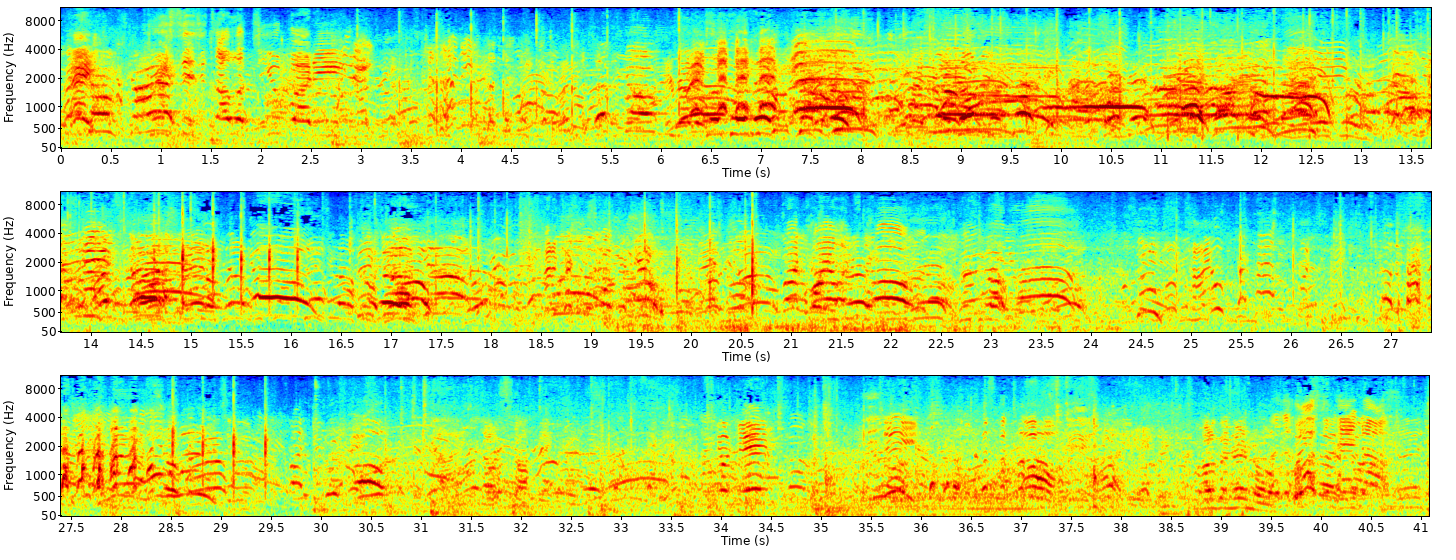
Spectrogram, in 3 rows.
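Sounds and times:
crowd chatter: 0:00.0 - 0:41.0
spectators shouting and cheering: 0:00.0 - 0:41.0.

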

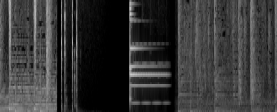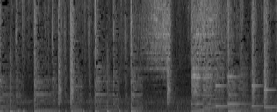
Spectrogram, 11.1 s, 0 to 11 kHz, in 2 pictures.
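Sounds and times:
bell ding: 0:02.6 - 0:03.5.

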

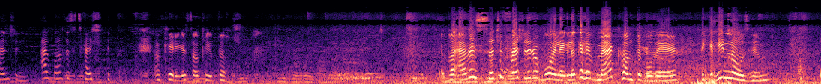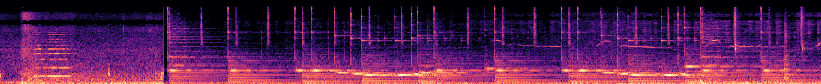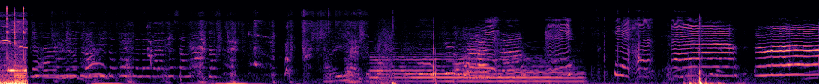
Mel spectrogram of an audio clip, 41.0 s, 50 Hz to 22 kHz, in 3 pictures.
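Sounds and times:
traffic rumble: 0:00.0 - 0:27.9.

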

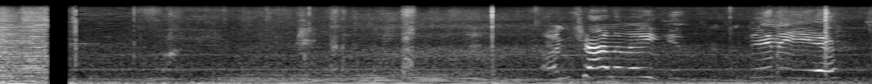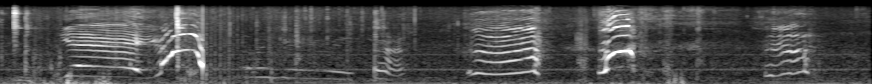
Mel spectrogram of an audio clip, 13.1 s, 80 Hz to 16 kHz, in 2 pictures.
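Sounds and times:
low steady rumble: 0:00.0 - 0:13.0
person squealing: 0:10.1 - 0:11.4.

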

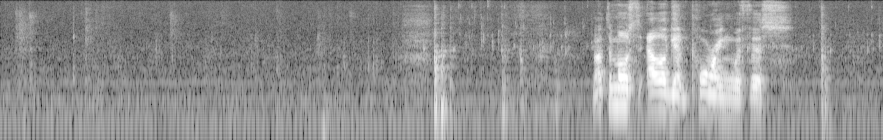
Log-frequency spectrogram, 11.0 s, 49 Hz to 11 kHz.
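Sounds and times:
water trickling into filter: 0:04.5 - 0:11.0.

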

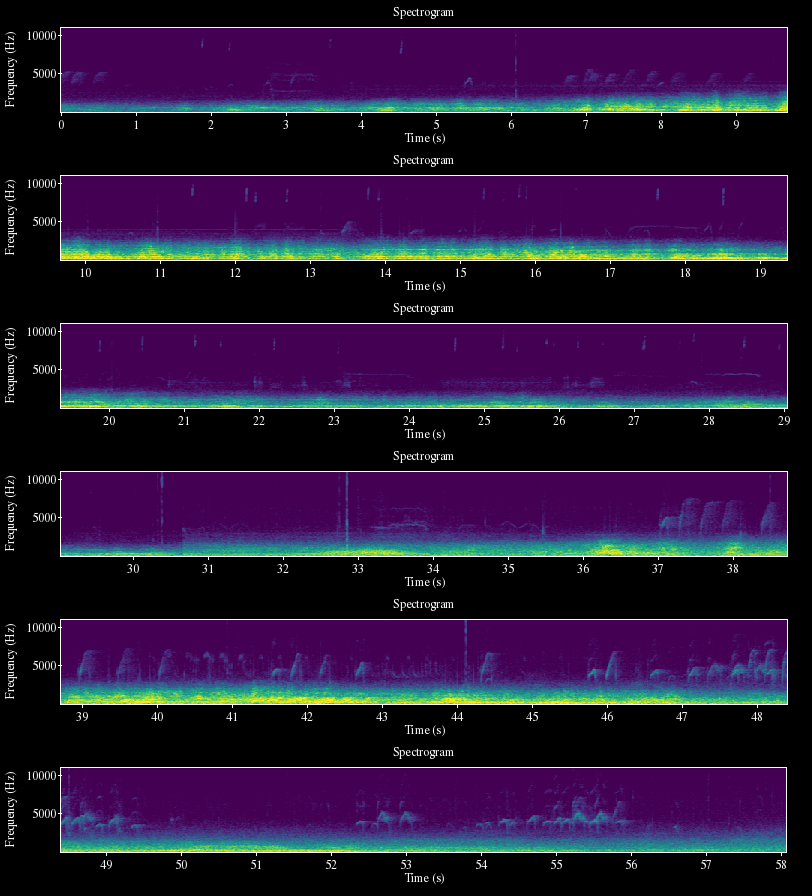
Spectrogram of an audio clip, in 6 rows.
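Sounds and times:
jet flying past: 0:00.0 - 0:58.0.

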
